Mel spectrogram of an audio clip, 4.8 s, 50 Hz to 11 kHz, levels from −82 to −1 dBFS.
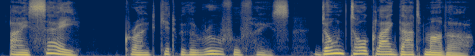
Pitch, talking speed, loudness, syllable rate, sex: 145 Hz, 165 wpm, -19 LUFS, 3.9 syllables/s, male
